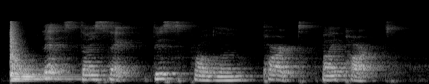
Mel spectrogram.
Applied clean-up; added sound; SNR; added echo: none; Snare drum; -1 dB; reverberation time 0.6 s.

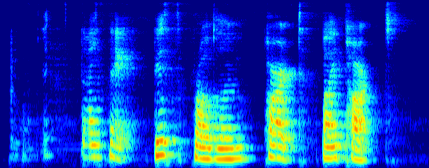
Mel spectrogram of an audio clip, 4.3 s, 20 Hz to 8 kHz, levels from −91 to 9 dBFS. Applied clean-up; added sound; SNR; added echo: neural mask model DeepFilterNet 3.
